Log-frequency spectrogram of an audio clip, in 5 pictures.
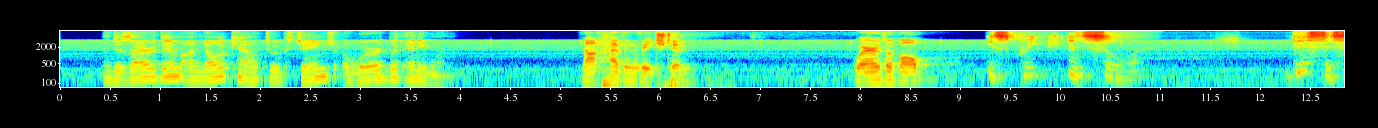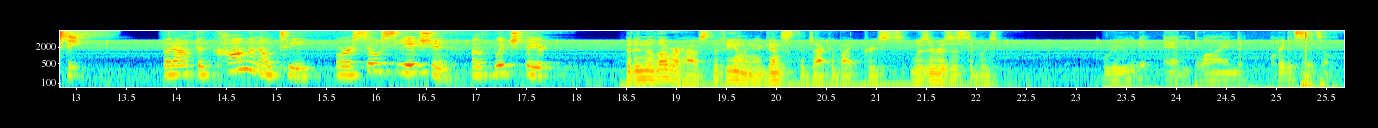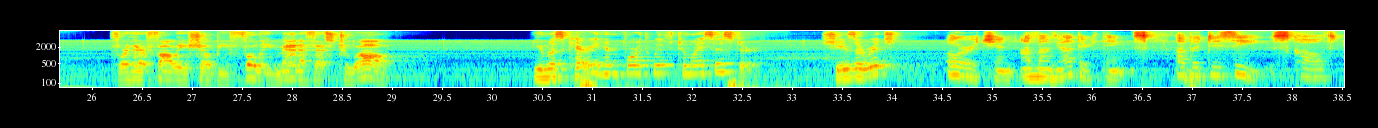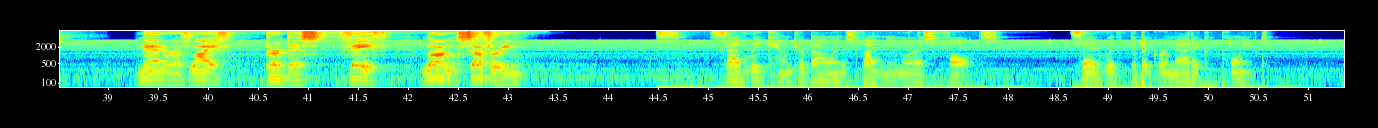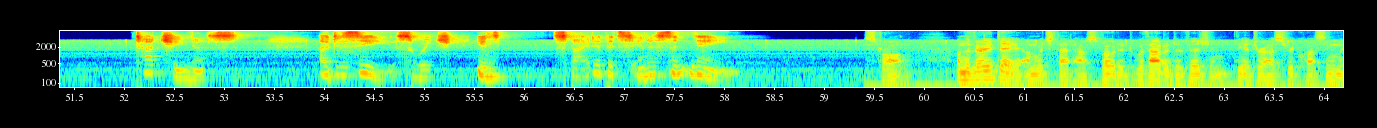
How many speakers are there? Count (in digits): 8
